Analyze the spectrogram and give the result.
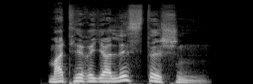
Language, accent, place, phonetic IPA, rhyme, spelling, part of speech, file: German, Germany, Berlin, [matəʁiaˈlɪstɪʃn̩], -ɪstɪʃn̩, materialistischen, adjective, De-materialistischen.ogg
- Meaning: inflection of materialistisch: 1. strong genitive masculine/neuter singular 2. weak/mixed genitive/dative all-gender singular 3. strong/weak/mixed accusative masculine singular 4. strong dative plural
